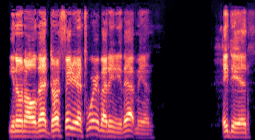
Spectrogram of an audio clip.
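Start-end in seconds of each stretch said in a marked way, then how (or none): none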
